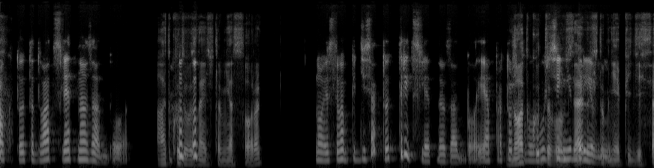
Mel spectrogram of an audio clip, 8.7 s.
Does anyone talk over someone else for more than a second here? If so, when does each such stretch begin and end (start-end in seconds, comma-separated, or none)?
6.7-8.2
